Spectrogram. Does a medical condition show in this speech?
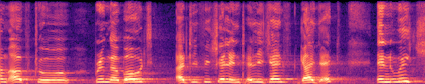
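Yes: cerebral palsy.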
